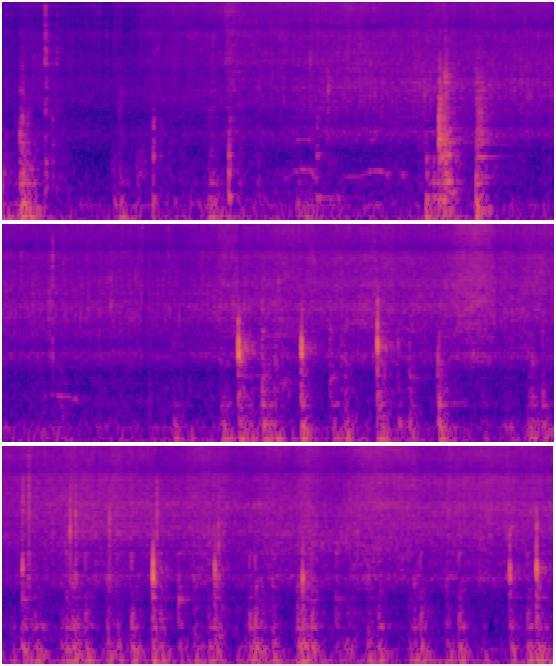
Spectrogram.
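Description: Ingredients fry in a pan with a steady close sizzle, while frequent sharp scrapes and knocks of a stirring spoon punctuate it, growing busier in the second half.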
